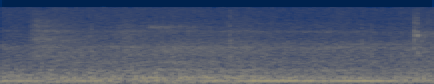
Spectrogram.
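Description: A steady low hum with an even hiss of background noise, holding level throughout.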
